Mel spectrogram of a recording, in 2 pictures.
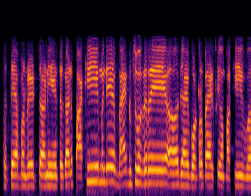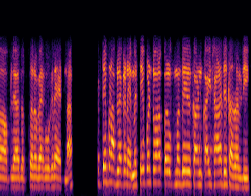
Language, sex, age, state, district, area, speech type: Marathi, male, 45-60, Maharashtra, Thane, rural, conversation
